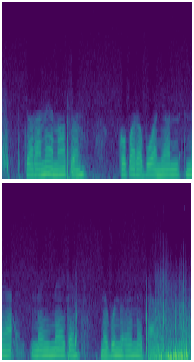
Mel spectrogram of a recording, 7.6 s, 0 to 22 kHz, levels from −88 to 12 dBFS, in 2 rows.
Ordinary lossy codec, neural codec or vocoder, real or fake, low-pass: none; none; real; 19.8 kHz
